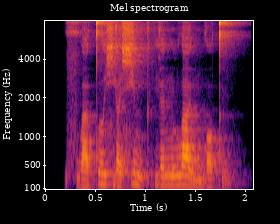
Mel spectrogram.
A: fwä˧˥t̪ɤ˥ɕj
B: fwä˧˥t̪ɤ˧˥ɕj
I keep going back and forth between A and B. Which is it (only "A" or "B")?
A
